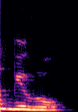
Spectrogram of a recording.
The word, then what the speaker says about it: bureaux: Now notice that this was also bureau. This is also bureau. Why? Because AUX, it makes it plural, but it will remain same in the pronunciation form.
